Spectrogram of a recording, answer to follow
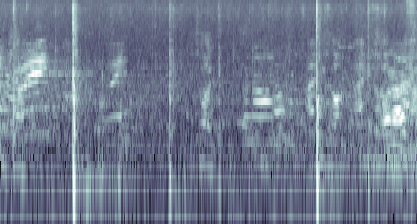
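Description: Two sharp thuds of a football being kicked, the first just under a second in and the second about three seconds in, with shouts and calls from players and the touchline.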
